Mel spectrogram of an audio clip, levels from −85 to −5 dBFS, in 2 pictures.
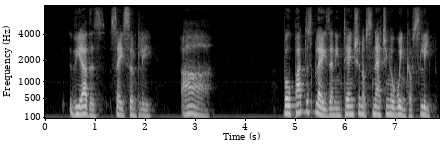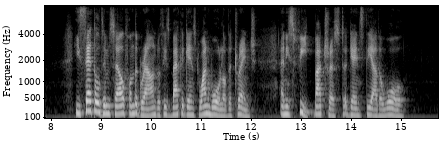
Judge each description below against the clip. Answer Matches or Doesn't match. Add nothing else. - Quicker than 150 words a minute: Doesn't match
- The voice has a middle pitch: Matches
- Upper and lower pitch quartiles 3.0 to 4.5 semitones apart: Matches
